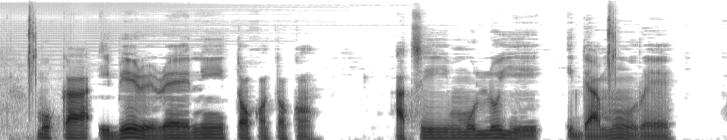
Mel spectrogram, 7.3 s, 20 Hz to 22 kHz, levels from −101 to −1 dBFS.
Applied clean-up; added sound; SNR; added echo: classical method Wiener filter.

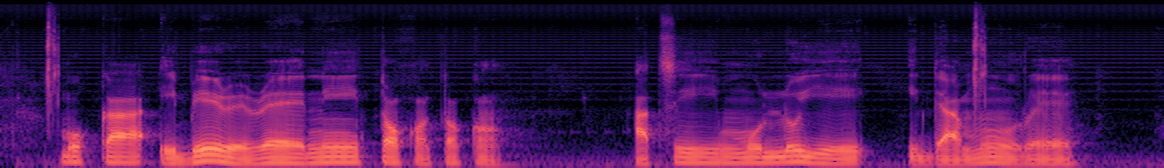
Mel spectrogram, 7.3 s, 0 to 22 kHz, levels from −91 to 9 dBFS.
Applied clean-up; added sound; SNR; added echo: none; Crushing; 15 dB; none.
